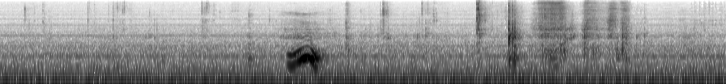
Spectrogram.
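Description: Close-up chewing and mouth sounds of someone eating a fish sandwich, with a brief hummed vocal sound that rises and falls about three seconds in. Then a bite into the sandwich, with a few sharp, crisp crunches from about five seconds in.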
